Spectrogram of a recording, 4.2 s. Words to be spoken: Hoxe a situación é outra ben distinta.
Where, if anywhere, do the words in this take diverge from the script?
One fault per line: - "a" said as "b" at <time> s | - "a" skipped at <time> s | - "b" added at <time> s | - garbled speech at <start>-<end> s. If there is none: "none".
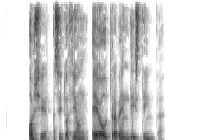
none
